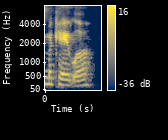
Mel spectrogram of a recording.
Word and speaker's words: Michaela: Yeah, you're saying it right. It's Michaela.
